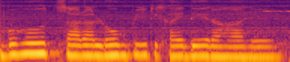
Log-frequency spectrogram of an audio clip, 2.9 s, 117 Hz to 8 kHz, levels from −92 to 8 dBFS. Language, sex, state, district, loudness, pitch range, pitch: Hindi, female, Arunachal Pradesh, Papum Pare, -12 LUFS, 175-195 Hz, 185 Hz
